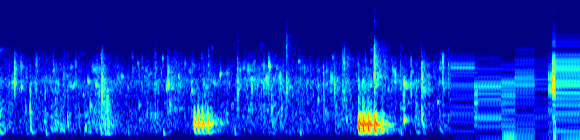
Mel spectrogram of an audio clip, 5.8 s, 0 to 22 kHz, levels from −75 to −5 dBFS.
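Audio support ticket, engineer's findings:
Robotic sound from repeated short buffers, 4.52 s to end (5.81 s). Rigid metallic buzz at 66.7 Hz. Whole stretch repeated. Likely buffer underrun: playback loops the last 15 ms, matching the buzz, while real audio is skipped.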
